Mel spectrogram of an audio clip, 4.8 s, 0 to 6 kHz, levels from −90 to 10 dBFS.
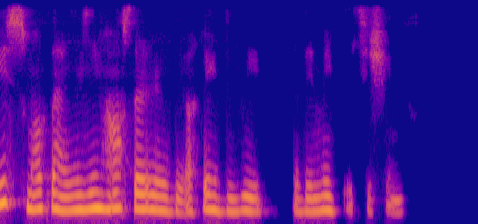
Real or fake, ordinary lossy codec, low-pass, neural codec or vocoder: fake; none; 5.4 kHz; codec, 24 kHz, 0.9 kbps, WavTokenizer, small release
